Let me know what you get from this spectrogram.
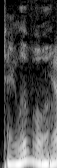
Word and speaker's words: Tagovailoa: You can say it right. – Tagovailoa. Yep.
